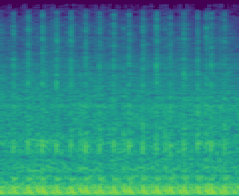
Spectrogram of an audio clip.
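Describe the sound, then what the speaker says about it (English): A bevel-drive motorcycle engine idles fairly high during carburettor mixture and idle tuning, with a loud, close, rapid uneven chuff like it is firing on one cylinder, steady throughout the short burst. "when we had it idling relatively high, you can hear it would sound like it was running on one"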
